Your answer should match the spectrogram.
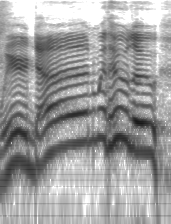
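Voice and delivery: loud, high, drawn-out sign-off; mock alarmed announcement. Parent dodging kids' questions about streaming, loud mock announcement. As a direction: sing out the escape line, stretched and high.

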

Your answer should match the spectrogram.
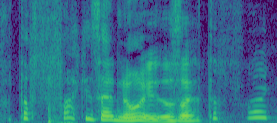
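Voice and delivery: baffled reaction. Retold or imitated. Reacting to the strange distant noise.

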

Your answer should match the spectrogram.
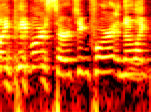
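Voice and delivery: normal talking voice

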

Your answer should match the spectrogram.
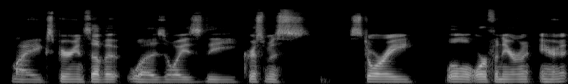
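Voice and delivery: normal talking voice

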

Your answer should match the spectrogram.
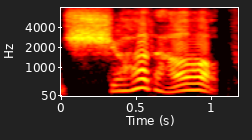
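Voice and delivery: high-pitched mock "shut it" outburst; exasperated mock scolding. Mock scolding his son on set.

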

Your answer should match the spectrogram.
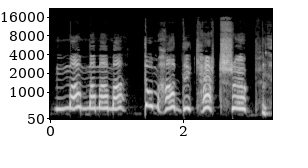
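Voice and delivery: imitating a thrilled child, very high and drawn out; excited child's shout. Son runs to mother after lunch with big news, excited shout. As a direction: squeal it like an overjoyed kid, half laughing. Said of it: "springandes mot mig och skriker så här".

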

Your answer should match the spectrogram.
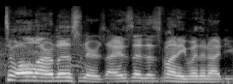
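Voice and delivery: loud, mock-grand insistence; a hammed-up proclamation to the audience; insistent announcement. Real, not acted. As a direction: declare it to the listeners with emphasis. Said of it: "announces to listeners".

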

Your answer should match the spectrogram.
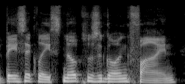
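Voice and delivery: ordinary talk

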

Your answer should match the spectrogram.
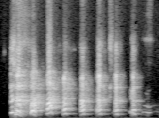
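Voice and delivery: a rising peal of laughter; high laughing burst. Real, not acted. Big laugh.

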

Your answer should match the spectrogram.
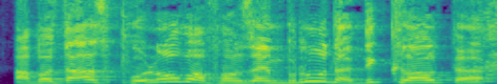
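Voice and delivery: halting mother defending her son; broken German. Retold or imitated. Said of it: "mit gebrochenem Deutsch".

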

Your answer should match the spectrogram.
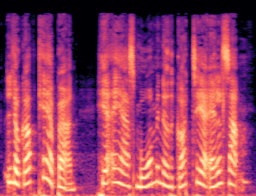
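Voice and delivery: high, thin put-on sweetness; wolf squeaking to sound like mother; wolf faking a thin voice. A narrator's reading. Wolf pretending to be mother at the door, high and thin. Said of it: "så blev den stemme ganske tynd og blid".

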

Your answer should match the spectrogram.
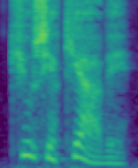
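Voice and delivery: ordinary delivery, nothing marked

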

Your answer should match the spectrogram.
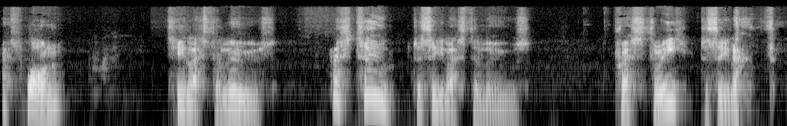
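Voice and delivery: deadpan recorded-menu announcer; phone menu voice. Pretend. Mock automated phone menu.

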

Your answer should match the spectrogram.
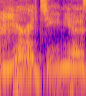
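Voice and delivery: high, drawn-out gushing praise; mock awe. Wife praising husband for fixing the phone, hammed-up awe. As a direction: stretch it out in exaggerated adoration.

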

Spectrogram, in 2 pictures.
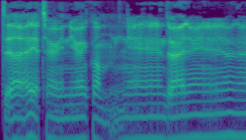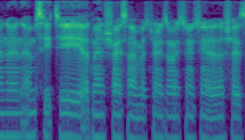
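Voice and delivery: reading a search result aloud. Acted. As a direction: read the snippet off the screen. Reads an article aloud.

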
